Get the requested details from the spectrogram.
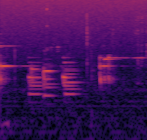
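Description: A mobile phone ringtone goes off during a Dungeons & Dragons game, a short electronic melody of four or five bright, buzzy notes that step between pitches, with nobody speaking over it.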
